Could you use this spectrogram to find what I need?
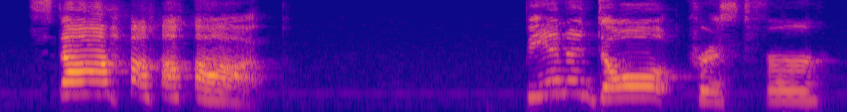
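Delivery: exasperated. Real, not acted. Exasperated at over-the-top intimidation.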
